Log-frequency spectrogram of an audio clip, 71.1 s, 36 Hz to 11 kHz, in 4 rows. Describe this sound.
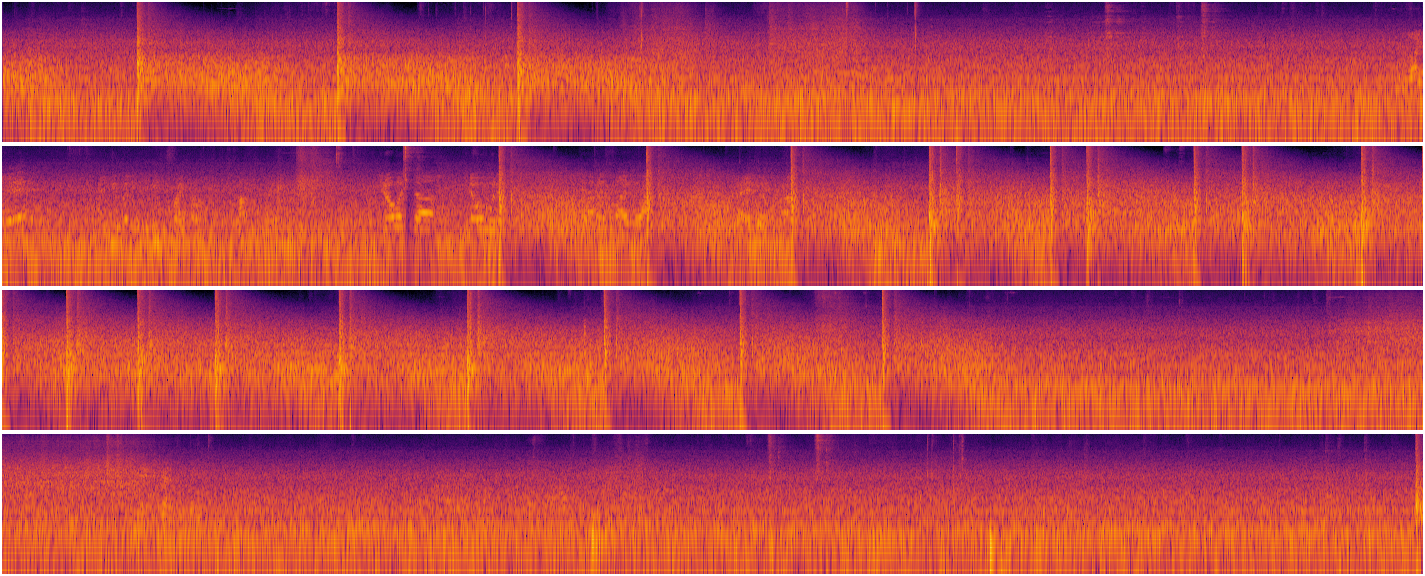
Sounds from an indoor gun range, inside the booth. Most shots are from a 22 caliber Smith & Wesson.
45-caliber, boom, bullets, fire, gun-range, indoor, 9-millimetres-caliber, 22-caliber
